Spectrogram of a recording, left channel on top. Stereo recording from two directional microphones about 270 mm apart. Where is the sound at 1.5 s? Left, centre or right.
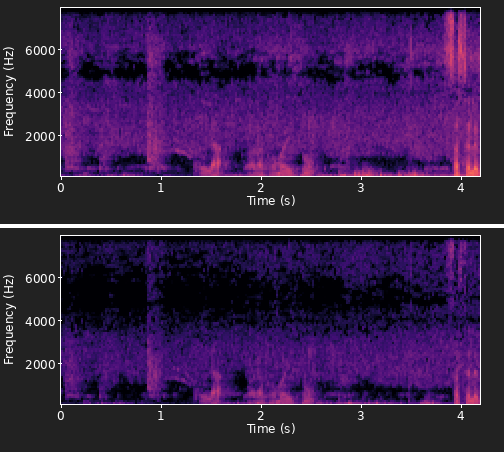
Left.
